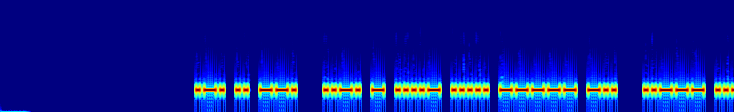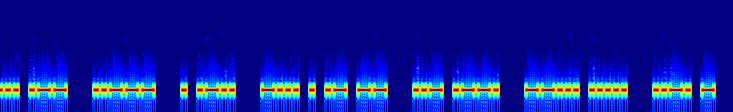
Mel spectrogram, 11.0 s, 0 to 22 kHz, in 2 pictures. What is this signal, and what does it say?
Morse code, heard as a keyed tone, about 40 wpm, 700 Hz. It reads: RIG FT450D 25W 2 EL BEAM UP 75 FT
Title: Practice QSO - Exchange 2 - Info - 40wpm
